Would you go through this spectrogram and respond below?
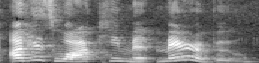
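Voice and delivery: ordinary delivery, nothing marked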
